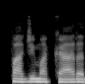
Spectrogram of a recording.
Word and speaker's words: Padmakara: Padmakara deve ser pronunciado com a ênfase na segunda sílaba, que tem um som de A mais que na verdade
